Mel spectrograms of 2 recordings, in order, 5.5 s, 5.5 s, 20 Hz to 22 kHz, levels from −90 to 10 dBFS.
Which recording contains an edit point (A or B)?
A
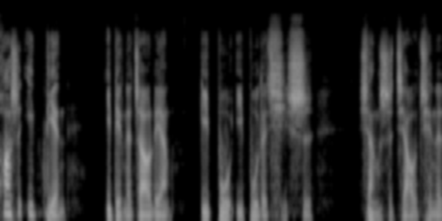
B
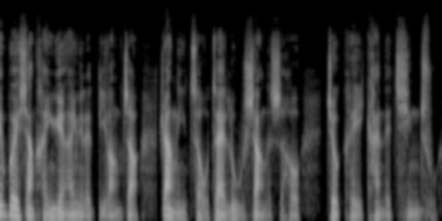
B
